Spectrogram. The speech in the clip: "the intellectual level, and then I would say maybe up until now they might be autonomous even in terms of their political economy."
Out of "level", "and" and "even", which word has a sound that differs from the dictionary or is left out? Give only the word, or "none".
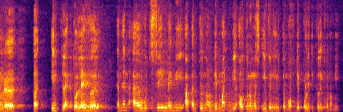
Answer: none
